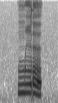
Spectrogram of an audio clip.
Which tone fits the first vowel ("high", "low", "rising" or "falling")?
high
